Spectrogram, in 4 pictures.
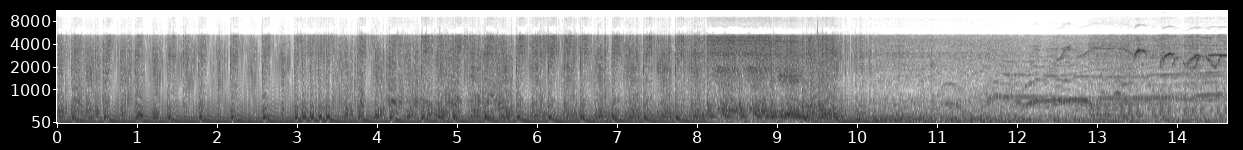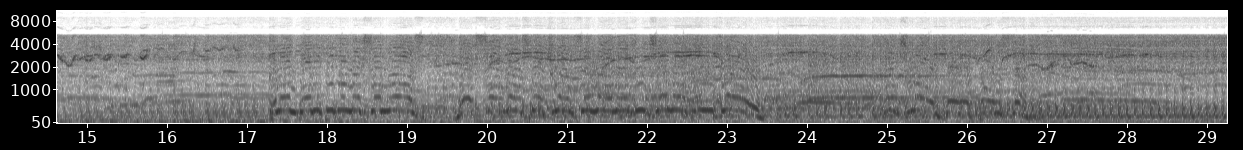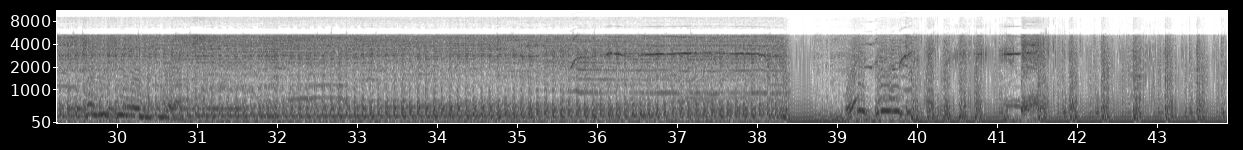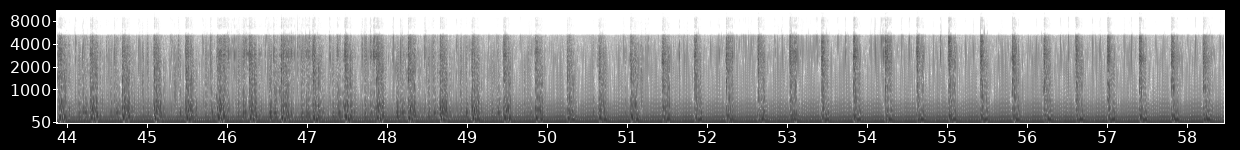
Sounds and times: Music: 0.0s - 58.4s
Speech: 17.3s - 23.4s.

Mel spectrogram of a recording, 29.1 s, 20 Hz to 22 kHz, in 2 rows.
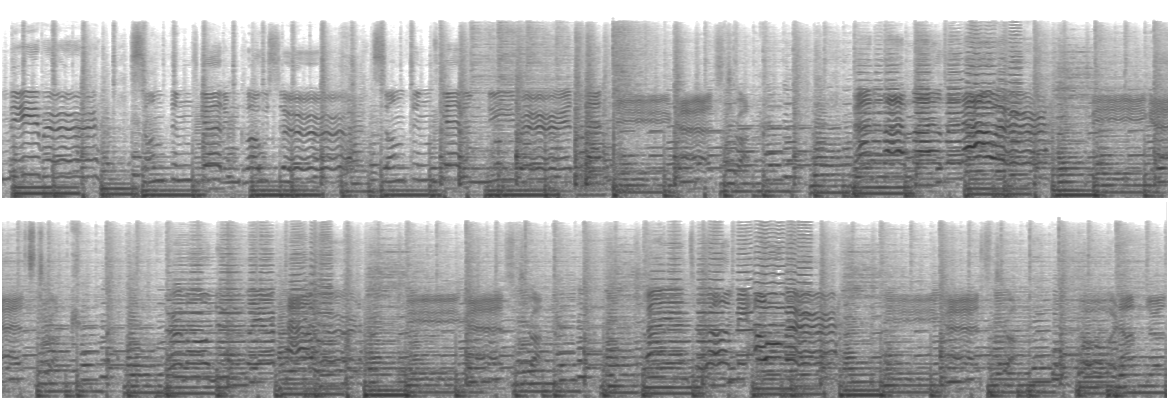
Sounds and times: Music: 0.0s - 29.1s.

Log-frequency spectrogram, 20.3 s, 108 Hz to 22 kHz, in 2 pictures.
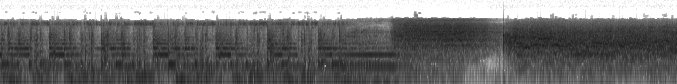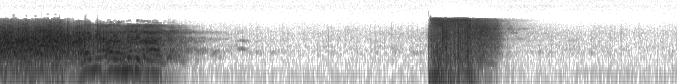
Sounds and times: Music of Bollywood: 0.0s - 6.2s
Speech: 11.3s - 13.0s.

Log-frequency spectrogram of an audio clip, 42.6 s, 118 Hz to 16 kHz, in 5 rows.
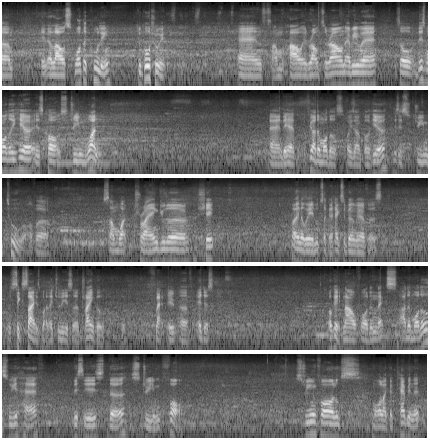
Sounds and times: Speech: 0.0s - 0.2s, 0.8s - 3.4s, 4.7s - 10.7s, 13.9s - 21.3s, 25.6s - 27.6s, 32.0s - 34.8s, 35.5s - 37.7s, 40.0s - 42.5s.

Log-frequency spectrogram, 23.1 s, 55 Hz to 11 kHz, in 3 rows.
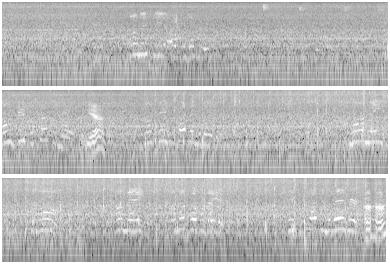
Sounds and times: Stream: 0.0s - 23.1s.

